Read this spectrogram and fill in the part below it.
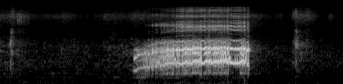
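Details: A single drawn-out, harsh, slightly rising call lasting about a second from a red junglefowl hen kept as a decoy for luring males, with faint rustling before and after.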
